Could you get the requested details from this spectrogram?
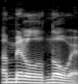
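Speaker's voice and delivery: ordinary delivery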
